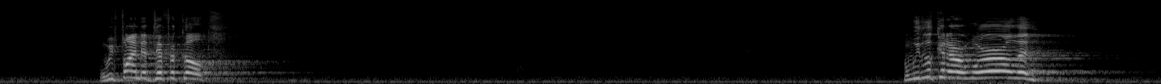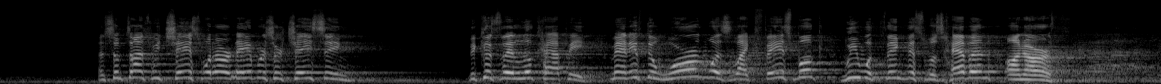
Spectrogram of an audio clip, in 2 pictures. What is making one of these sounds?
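A man preaches with animation into a microphone, in bursts with long pauses.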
